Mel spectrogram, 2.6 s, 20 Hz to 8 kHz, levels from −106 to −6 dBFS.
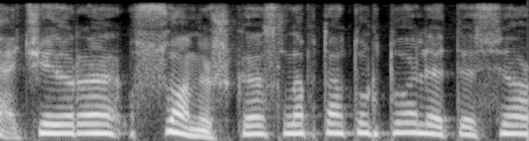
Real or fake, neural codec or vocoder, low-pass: fake; codec, 16 kHz, 16 kbps, FunCodec, trained on LibriTTS, 50 frames a second; 7.2 kHz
